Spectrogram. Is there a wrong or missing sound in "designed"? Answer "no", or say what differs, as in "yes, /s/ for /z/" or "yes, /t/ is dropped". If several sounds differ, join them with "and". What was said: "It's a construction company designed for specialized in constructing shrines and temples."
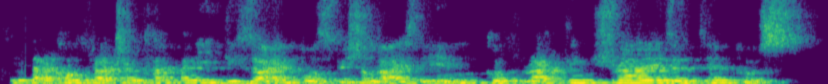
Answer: no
